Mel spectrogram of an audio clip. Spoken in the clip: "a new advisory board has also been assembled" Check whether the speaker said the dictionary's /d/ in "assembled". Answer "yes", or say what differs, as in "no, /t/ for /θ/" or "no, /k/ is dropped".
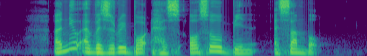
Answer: no, /d/ is dropped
